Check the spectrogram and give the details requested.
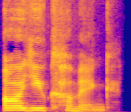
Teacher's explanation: Rising intonation is used for yes no questions, questions that express surprise and listing items. The pitch rises at the end of the sentence.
